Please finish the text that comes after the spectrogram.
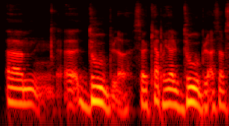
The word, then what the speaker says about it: double: And anything with an OU would be here on the chest and the tummy, U. So double, double, okay? Double, not double, double.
